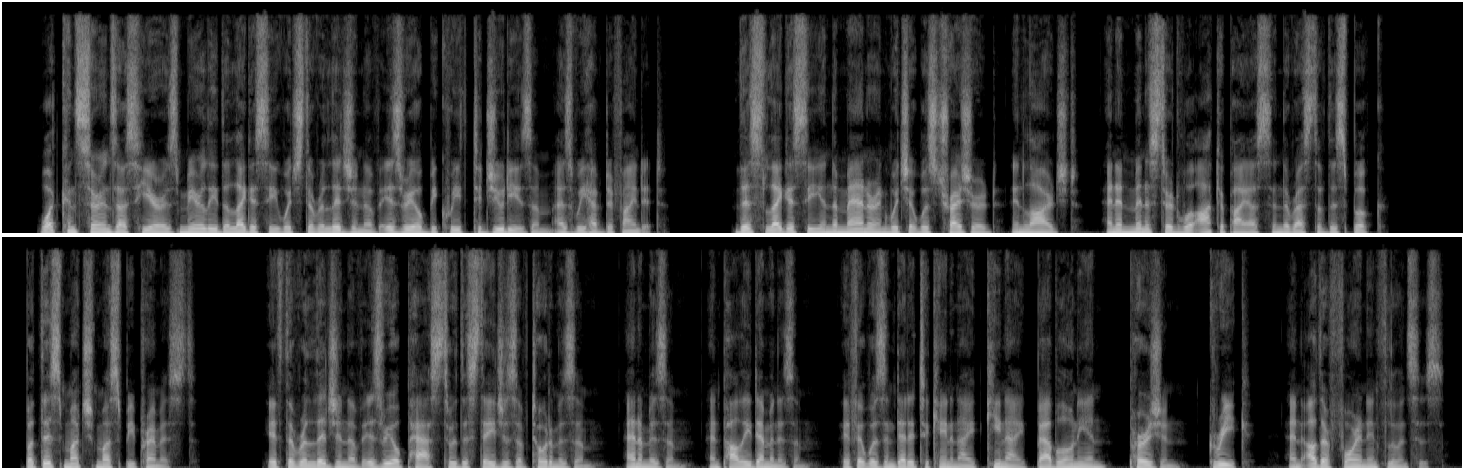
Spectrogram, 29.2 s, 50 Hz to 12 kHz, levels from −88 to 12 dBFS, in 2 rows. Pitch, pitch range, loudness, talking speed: 125 Hz, 110-135 Hz, -20 LUFS, 160 wpm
